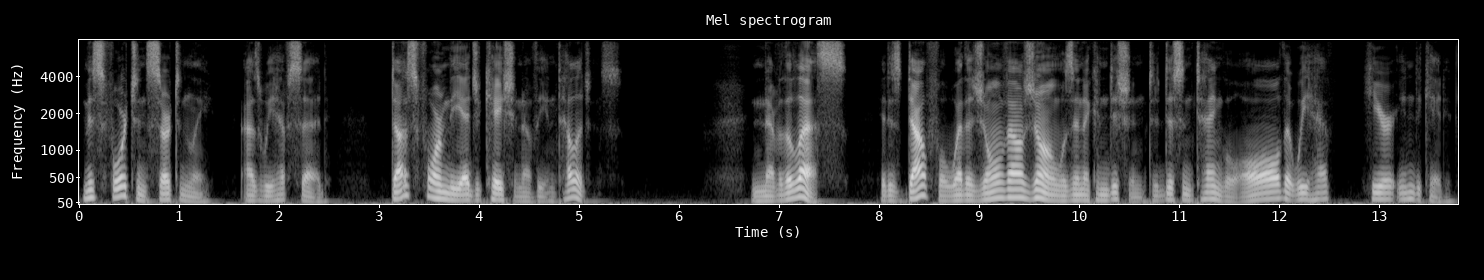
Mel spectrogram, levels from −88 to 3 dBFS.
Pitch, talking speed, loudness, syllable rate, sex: 95 Hz, 140 wpm, -21 LUFS, 5.4 syllables/s, male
